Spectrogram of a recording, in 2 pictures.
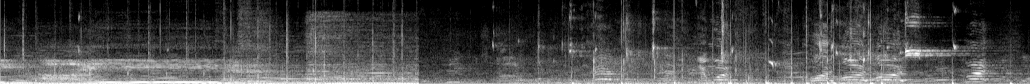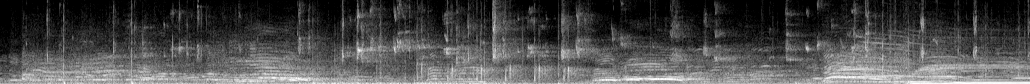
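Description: Music with a steady beat for about four seconds, then it cuts to live game sound: a basketball bouncing on a hardwood court, sneakers squeaking and players' voices calling out. The music comes back about a second before the end.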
